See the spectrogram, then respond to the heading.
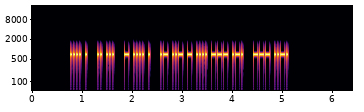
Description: Morse code, heard as a keyed tone, about 40 wpm, 700 Hz. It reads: HE IS THE AUTHOR OF
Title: Sets of 5 Words Encore2 40wpm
